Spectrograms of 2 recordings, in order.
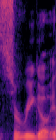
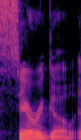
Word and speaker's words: Cerego: And by the way, I apologize, I think I pronounced it Cerego. It's Cerego. Is that right? – It is.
